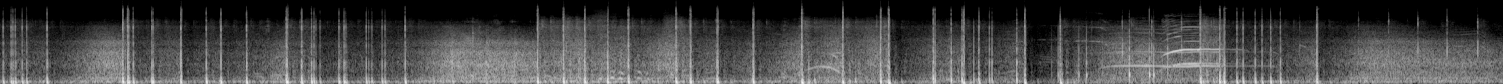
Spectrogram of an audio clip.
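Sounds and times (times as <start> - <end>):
fireworks bangs and crackles: 0.0 - 15.0
hissing wash: 0.0 - 15.0.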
